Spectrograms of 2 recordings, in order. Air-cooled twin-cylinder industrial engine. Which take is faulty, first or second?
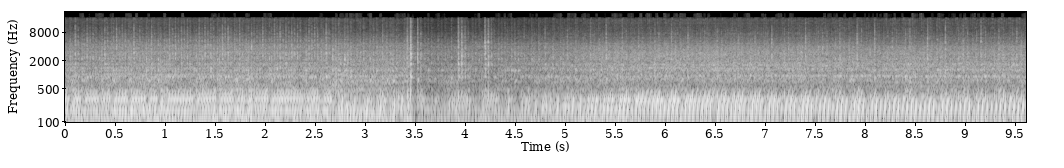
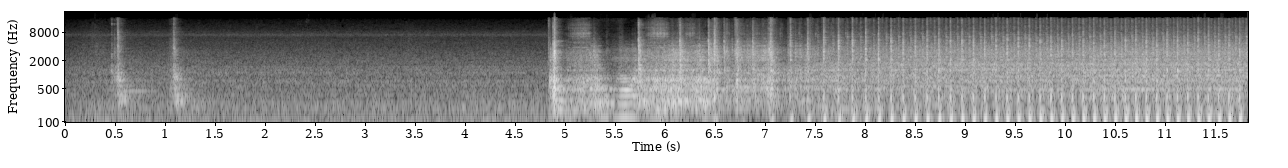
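second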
